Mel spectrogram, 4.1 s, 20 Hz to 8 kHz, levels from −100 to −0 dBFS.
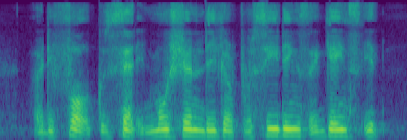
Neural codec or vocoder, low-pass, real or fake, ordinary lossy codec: none; 7.2 kHz; real; AAC, 32 kbps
